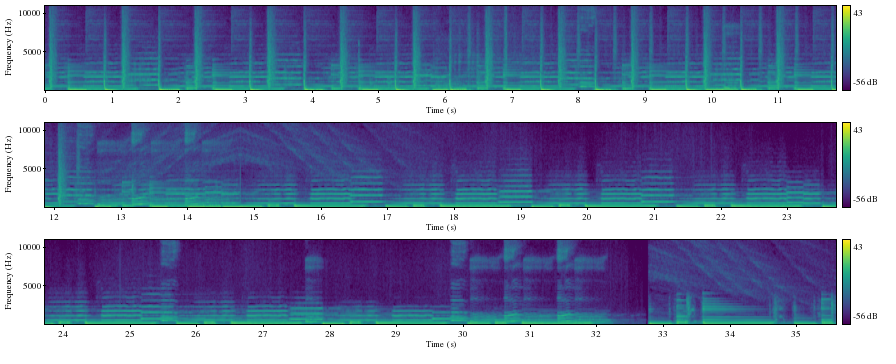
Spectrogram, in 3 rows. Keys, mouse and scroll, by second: 0.0 ctrl+t, 2.8 ctrl+t, 3.1 alt+shift+click, 6.4 Right, 6.6 Right, 7.0 Left, 7.2 Left, 7.4 Right, 7.6 Right, 10.9 Return, 13.6 Right, 14.0 Right, 15.2 Up, 15.8 Down, 16.5 Down, 27.2 alt+right click, 30.1 alt+click.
